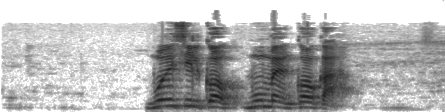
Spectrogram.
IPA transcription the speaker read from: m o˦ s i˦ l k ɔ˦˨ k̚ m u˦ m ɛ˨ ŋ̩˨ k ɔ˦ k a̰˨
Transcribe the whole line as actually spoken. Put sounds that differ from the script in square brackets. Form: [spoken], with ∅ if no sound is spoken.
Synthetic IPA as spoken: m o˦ s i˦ l k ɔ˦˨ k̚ m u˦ m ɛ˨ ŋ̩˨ k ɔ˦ k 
